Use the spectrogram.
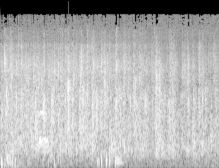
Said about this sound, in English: another round of applause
